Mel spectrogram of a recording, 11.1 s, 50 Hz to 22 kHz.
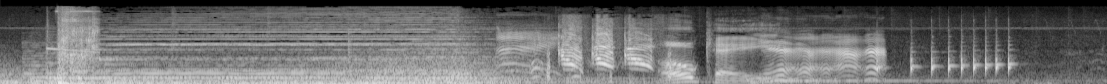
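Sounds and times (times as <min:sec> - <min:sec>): hollow wood block knocks: 0:09.1 - 0:10.2.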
